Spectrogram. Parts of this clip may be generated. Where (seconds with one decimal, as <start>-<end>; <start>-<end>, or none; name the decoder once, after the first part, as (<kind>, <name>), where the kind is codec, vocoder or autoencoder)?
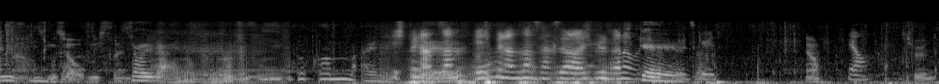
1.5-2.9 (vocoder, WaveNeXt); 3.8-6.2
